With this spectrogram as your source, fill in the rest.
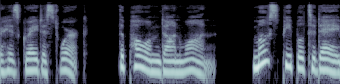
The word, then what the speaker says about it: Don Juan: However, Byron was an Englishman who purposefully intended his work to be pronounced, no matter how incorrect it is, as Don Juan, with an emphasis on the Jew.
